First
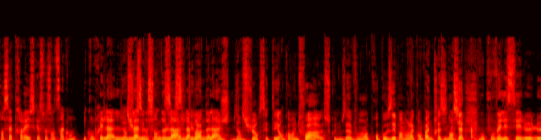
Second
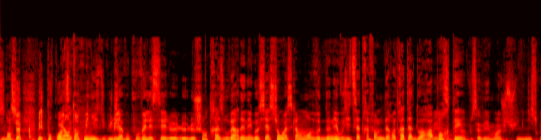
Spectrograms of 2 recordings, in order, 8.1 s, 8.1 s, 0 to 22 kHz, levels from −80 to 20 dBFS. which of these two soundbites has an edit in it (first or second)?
first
